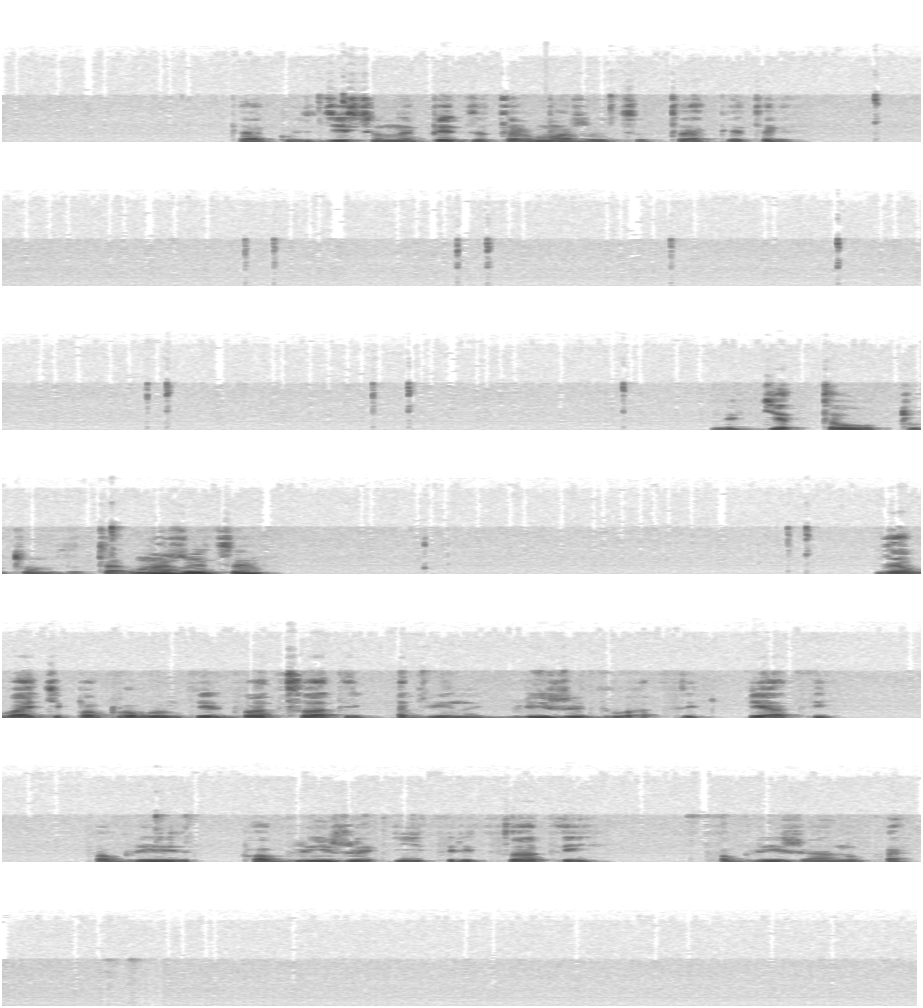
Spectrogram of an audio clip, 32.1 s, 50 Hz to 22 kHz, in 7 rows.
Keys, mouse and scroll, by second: 3.1 click, 17.8 click, 19.1 g, 21.1 click, 21.4 g, 24.7 click, 24.9 g, 28.1 click.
